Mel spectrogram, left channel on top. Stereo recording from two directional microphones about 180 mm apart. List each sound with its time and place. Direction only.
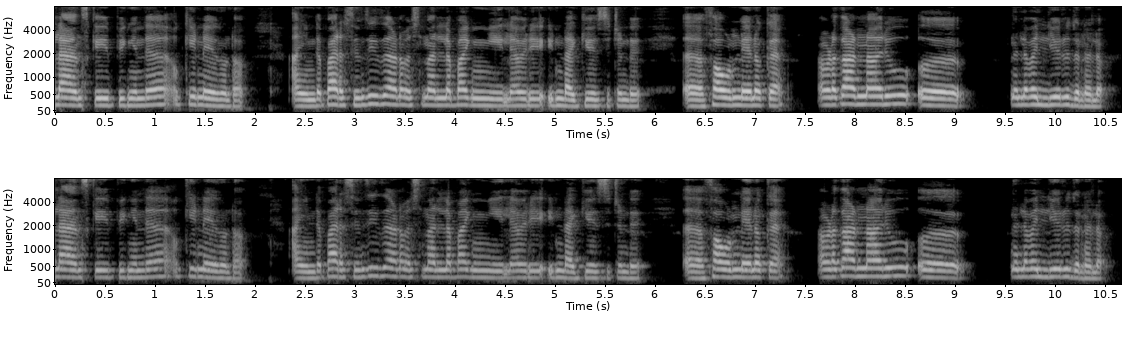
0.0 s a woman's voice: 30° left (ahead or behind)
